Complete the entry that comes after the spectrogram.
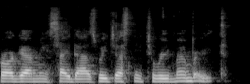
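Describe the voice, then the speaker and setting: A man with a non-native accent speaks in a dark, mellow tone at a fairly high pitch, his intonation monotone and flat. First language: not English. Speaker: wellbeing method facilitator. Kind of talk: interview conversation. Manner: halting with repetitions.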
